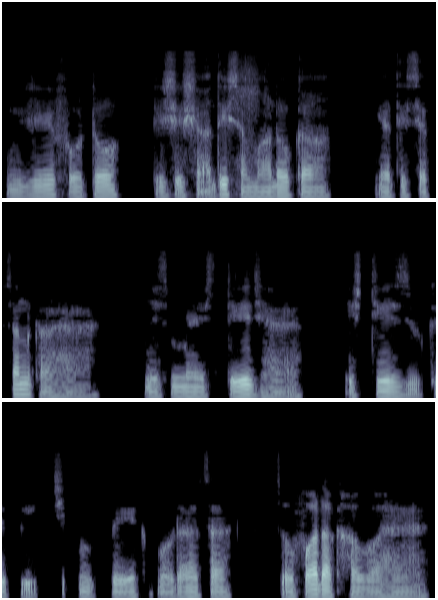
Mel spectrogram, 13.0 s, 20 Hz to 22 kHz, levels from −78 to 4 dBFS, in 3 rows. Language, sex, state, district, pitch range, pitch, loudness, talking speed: Hindi, male, Bihar, Gaya, 85-95 Hz, 90 Hz, -27 LUFS, 110 wpm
